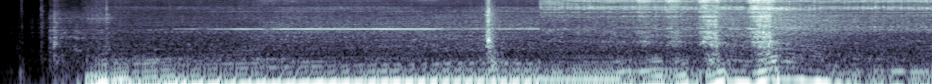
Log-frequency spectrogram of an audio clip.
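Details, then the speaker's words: Old Italian sports car at startup: cranks, catches, then uneven lumpy wavering idle that stumbles, and tends to die once warm; vacuum leak at cold start solenoid causes rough idle. "so before I continue I'm going to go ahead and start the car so you guys can see what it's actually doing how it kind of stumbles on idle and turns"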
